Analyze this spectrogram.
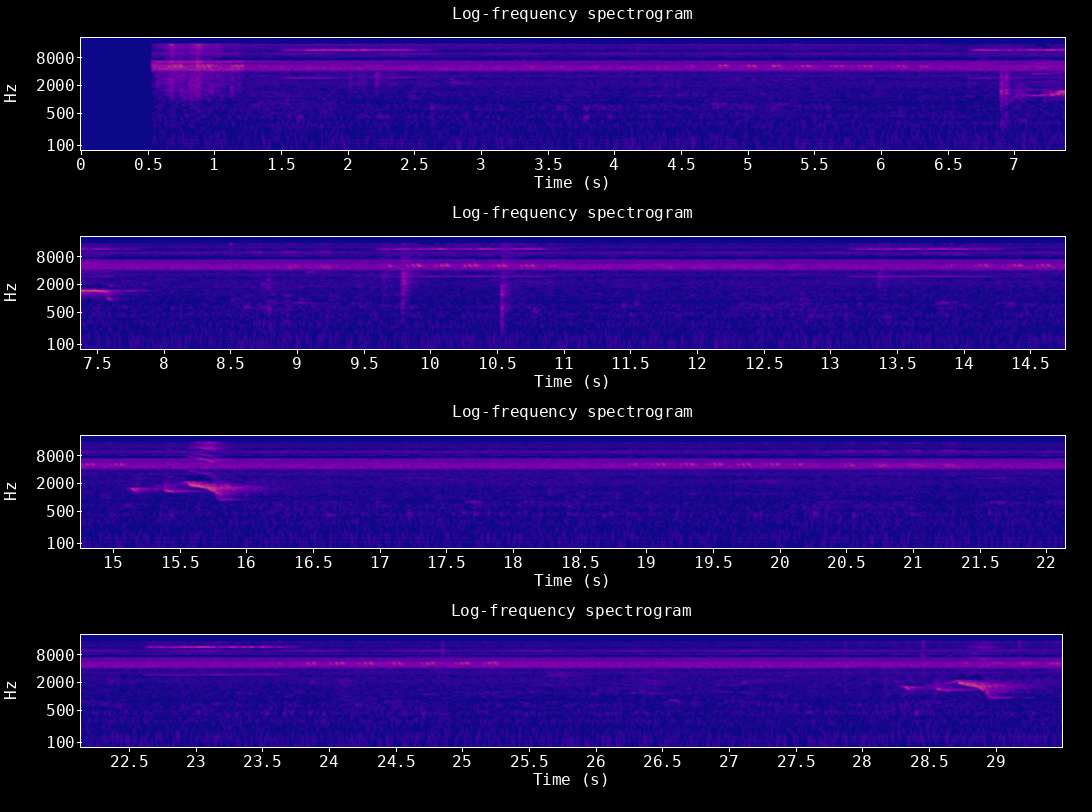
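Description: A steady, high-pitched insect chorus that swells into pulsing trills every few seconds. A bird gives a short call three times: about a quarter of the way in, halfway through, and near the end.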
